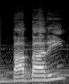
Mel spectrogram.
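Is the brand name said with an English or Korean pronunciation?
Korean. The name is said with Korean-style pronunciation. This is how the name is said in Korean. "that's the problem is the pronunciation because it's Babari"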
